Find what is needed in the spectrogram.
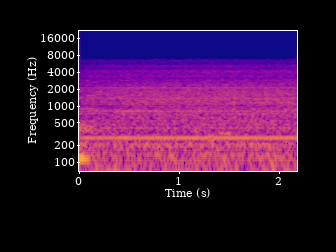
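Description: Steady background hiss with a low, even hum, with no distinct events.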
